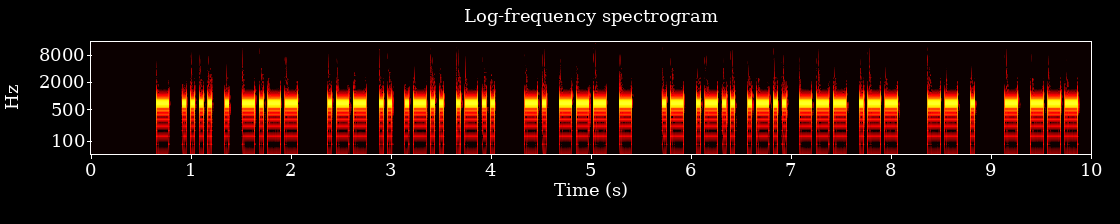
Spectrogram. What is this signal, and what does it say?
Morse code, heard as a keyed tone, about 27 wpm, 700 Hz. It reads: THEY WILL NOT ALLOW ME TO
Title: Sentences from Top 1000 Words - Review Part 5 - 28wpm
